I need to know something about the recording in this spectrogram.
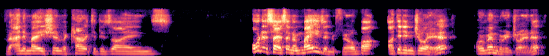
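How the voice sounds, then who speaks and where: A man chatting casually as a panelist on a podcast. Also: fairly high pitch. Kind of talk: casual chat.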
